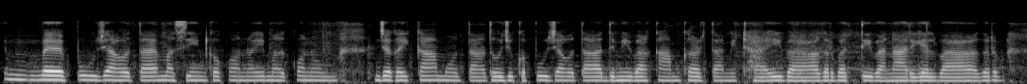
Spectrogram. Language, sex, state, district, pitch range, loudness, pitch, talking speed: Bhojpuri, female, Uttar Pradesh, Gorakhpur, 180-190 Hz, -20 LUFS, 185 Hz, 165 wpm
